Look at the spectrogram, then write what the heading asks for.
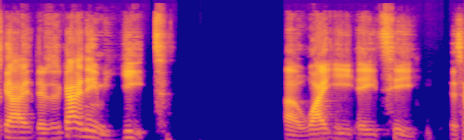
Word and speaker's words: Yeat: with this this guy there's a guy named eat uh y-e-a-t that's how you spell it yeah i had never heard of this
